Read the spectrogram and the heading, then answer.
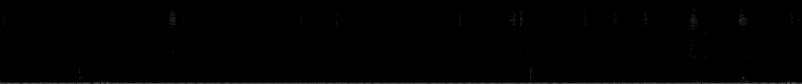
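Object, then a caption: Paper sheet written on with a felt-tip pen. A black felt-tip pen writes on a thin white paper sheet lying flat on a wooden table while the other hand steadies the sheet. Quiet, bright, scratchy strokes come in quick, uneven bursts over a faint low hum.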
